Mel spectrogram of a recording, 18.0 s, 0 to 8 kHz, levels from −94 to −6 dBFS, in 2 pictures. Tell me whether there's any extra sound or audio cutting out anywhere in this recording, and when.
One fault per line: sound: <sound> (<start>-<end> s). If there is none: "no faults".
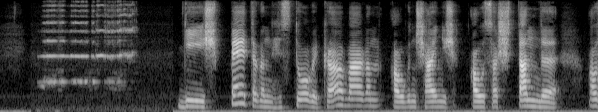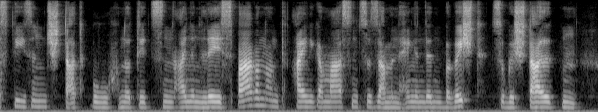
sound: squeak (0.6-2.1 s)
